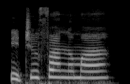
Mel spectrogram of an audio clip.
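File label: "ni chi fan le ma", Mandarin Chinese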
